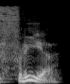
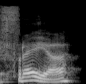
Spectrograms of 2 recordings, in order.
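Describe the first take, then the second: First: The first vowel sounds like 'ee' in free. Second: The first vowel sounds like 'ay' in prey. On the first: This follows the Greek reading of the letter. "But in the Greek with that Eta, it's like it's E. So it'd be free" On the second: This is the usual English way of saying it. "So we as English speakers see it as E-Y-A. So we say Freya, because we're looking at words like prey"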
